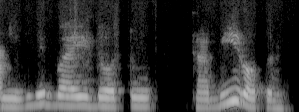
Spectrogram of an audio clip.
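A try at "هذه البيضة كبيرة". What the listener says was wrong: hadhil baydatu kabiratun. Hadhil baydatu kabiratun. Nah, ya, jangan lupa alif lamnya.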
